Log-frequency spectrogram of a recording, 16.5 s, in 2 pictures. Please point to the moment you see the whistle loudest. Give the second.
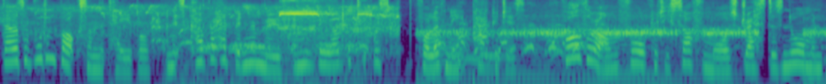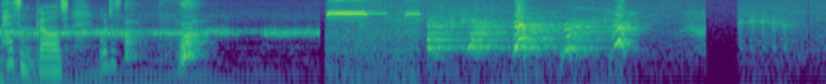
3 s.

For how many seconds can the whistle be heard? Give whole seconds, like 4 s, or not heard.
2 s.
